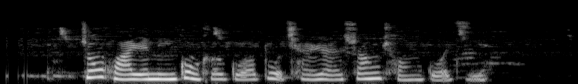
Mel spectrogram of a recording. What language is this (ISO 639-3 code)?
zho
